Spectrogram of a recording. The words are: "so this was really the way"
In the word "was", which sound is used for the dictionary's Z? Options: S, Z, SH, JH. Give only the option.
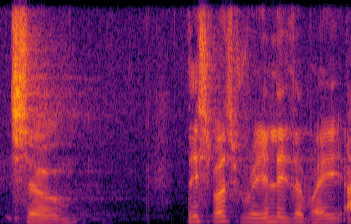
Z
